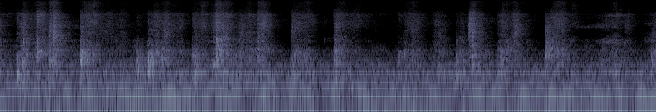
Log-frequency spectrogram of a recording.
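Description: Irregular light taps and rustles of hands working chicken pieces in a pan, coating them with mustard so the seasoning sticks, over a steady low hum.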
